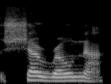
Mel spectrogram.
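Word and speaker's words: Sharona: my song is oh shirona oh my God I love that song okay so this is how you pronounce sherona beautiful name so so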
